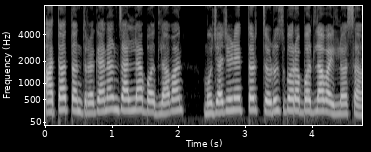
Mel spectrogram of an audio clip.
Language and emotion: Goan Konkani, neutral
